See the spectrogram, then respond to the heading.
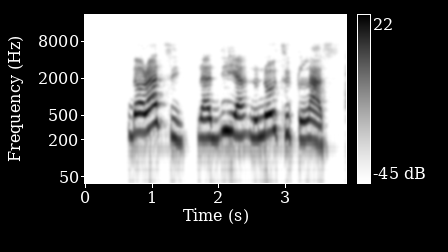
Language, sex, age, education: Igbo, female, 30-45, tertiary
